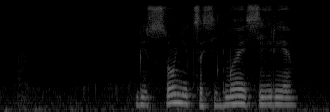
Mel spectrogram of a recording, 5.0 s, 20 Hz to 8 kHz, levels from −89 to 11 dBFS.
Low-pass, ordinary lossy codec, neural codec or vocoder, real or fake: 7.2 kHz; none; none; real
